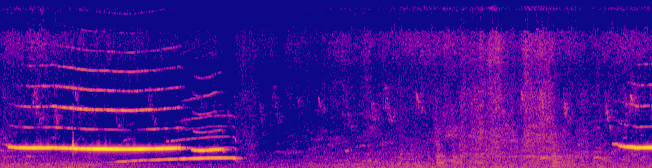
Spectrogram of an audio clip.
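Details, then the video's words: Gibbons at the Los Angeles Zoo: a loud, held whistle over a lower, steadily rising call for nearly five seconds, then quiet with faint crowd murmur, before a fresh high tone begins at the end. "テナガザルの鳴き声 gibbons"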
